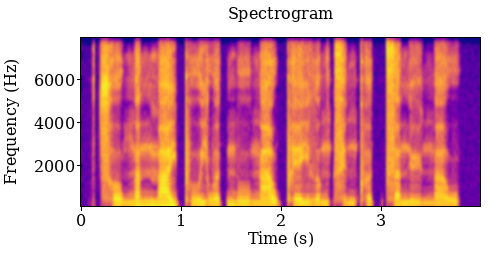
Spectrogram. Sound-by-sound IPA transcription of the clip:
t͡sʰo˨wŋɐ˥n maː˥j pʰuː˨jwɵ˨˥t̚ muː˧ŋaː˨˩wpʰe˨˧jlʊ˨˥ŋ t͡sʰɪ˨˩ŋpʰɵ˨t̚ t͡sɐ˧nyː˨ ŋɐ˨˧w

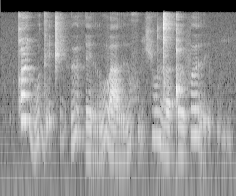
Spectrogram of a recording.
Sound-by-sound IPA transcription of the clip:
qʼʉ˥ ʎu˩˥dḛ˩˥ t͡ʃʼḭ˥θʉ˧˥˧θe˨˩ru˩˥ βa˨˩rɨ˩˥xʷḭ˩˥çu˥ ŋ͡ǀɐ˨˩ǃɵ˨˩fɵ˥ rḛ˩˥kʷḭ˨˩

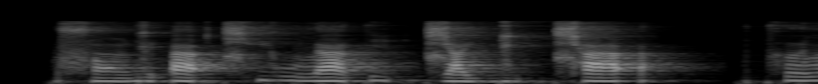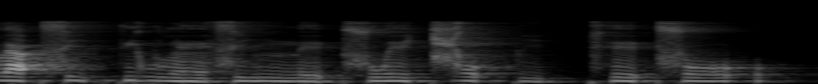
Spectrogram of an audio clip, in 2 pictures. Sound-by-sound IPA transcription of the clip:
sɔ̃˨˩ɡe˦ʔa˨ʔ t͡ɕʰju˥˧la˧t̪i˦ʔ t͡ɕa˧jɡi˨ʔt͡ɕʰa˦ʔ | t̪ʰə˦la˦ʔsi˦ʔt̪ju˥˧ lẽ˨˩si˧ŋ n̪e˨ʔswe˦ t͡ɕo˦ʔpi˨ʔ kʰe˦ʔso˦ʔ

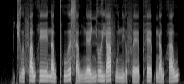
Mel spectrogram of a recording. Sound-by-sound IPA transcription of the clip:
t͡ɕu˩ə̯ fa˧w heː˧na˧˩w pʰu˧˥ə̯sa˩w ŋɛː˩ɲɤː˧ja˧˥fu˩ ni˩˧ə̯fɛː˩˧ pʰɛː˧p̚ŋa˧˩w ha˧˥w

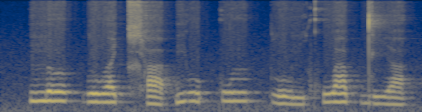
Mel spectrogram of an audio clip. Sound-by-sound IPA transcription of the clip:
nɤː˥˩k̚lu˦˥a̯ t͡ɕʰa˨˩ʔju˥˩ʔkwɯː˥˩k̚plu˨˩n kʰwa˥˩p̚di˧a̯

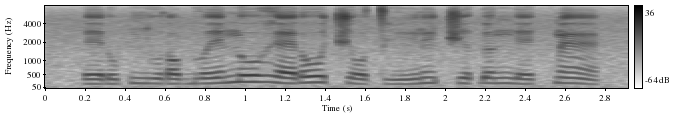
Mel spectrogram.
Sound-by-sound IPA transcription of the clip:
e˨ɾu˧pɲu˨ ɾɔ˧ɡʷeː˨˦noː˦ ɣɛ˨˦ɾoː˦ t͡ʃoː˨tɣĩ˨˦ ɾĩ˨t͡ʃɨ˧ ɗə˦ ŋe˨˦k͡pɛ̃˦˨

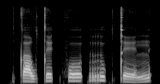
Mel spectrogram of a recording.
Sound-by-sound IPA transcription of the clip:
ta˧wte˦˥k̚foː˦˥t̚ ru˥˩k̚te˩˦n

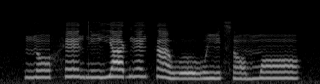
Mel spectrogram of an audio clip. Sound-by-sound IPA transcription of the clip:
nɔ̃˧hɛ̃˦ dĩ˧ja˦ɡɛ̃˦kã˦˨ wo˧wĩ˧sɔ̃˧ mɔ̃˦

